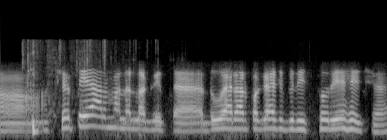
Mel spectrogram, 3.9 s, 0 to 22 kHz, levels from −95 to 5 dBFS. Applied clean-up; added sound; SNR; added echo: none; Water / Splash, splatter; 14 dB; none.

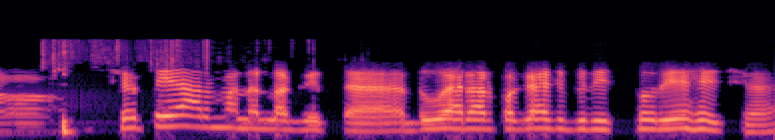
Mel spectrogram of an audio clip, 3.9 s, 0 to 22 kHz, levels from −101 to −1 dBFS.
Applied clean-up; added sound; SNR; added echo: classical method spectral subtraction.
